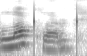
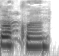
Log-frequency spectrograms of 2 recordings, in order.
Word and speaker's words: Lachlan: So instead of saying it Lachlan, maybe if I type in and put a space in, if I say to them to pronounce it Lock and Len, let's listen to that. Lachlan. Yeah, so that sounds better straight away.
